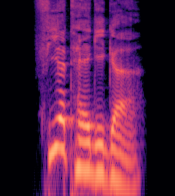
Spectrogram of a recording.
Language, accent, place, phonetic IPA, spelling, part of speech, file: German, Germany, Berlin, [ˈfiːɐ̯ˌtɛːɡɪɡɐ], viertägiger, adjective, De-viertägiger.ogg
- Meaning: inflection of viertägig: 1. strong/mixed nominative masculine singular 2. strong genitive/dative feminine singular 3. strong genitive plural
